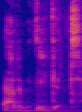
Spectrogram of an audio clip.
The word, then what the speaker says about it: Adam Egret: How do you say the name? Adam Egret. Egret. Spelt differently. Like the bird.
